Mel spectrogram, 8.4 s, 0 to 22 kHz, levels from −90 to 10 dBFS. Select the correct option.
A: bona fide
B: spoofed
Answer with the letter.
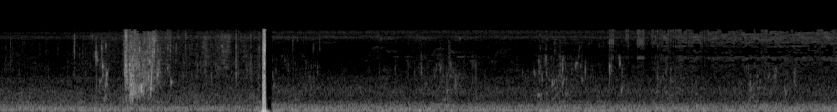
A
